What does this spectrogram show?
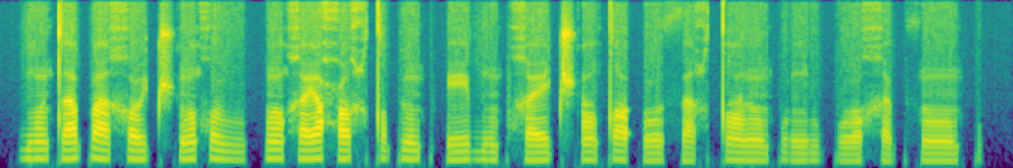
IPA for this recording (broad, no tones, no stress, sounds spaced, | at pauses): ɡ õ t a p a χ ʊ t͡ʃʼ ũ χ u | õ χ ɛ ħ ʊ χ tˤ ʊ p l ũ p ʔ e b õ p χ ɛ t͡ʃʼ ũ tˤ u ʔ o θ a χ tˤ ũ l õ p ʊ ŋ u p o χ ɛ p θ õ p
